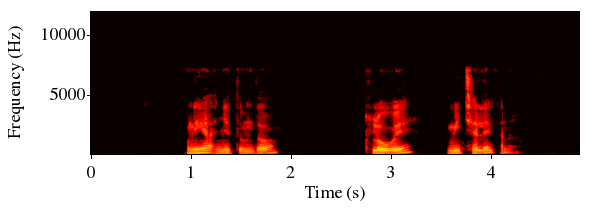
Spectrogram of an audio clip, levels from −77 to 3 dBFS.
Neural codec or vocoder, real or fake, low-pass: none; real; 7.2 kHz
